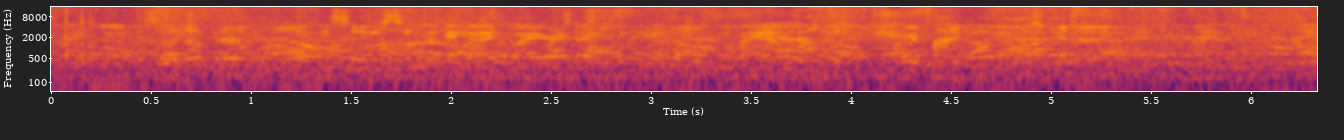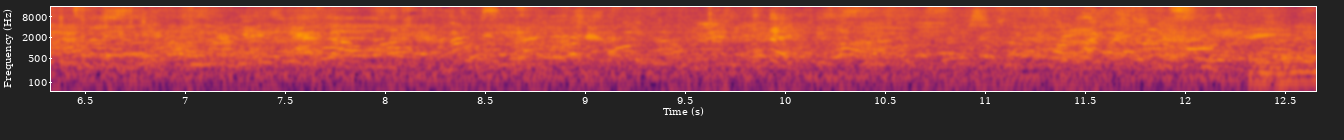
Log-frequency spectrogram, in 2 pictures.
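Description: A crowd of men, women and children chatters outdoors all around.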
